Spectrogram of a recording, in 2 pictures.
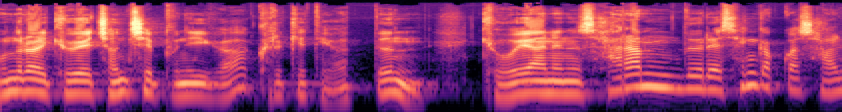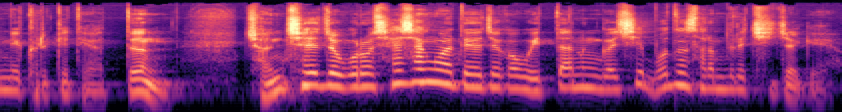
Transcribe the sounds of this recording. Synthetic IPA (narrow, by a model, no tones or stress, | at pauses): onɯɾɦaɭkjoe̞t͡ɕʌnt͡ɕʰe̞puɲiɡakɯɾʌkʰe̞dwe̞̰ʌt̚t͈ɯnkjoɦe̞anenɯnsʰaɾamdɯɾe̞sʰe̞ŋɡak̚k͈wasʰaɭmikɯɾʌkʰe̞dwe̞̰jʌ̰t̚t͈ɯnt͡ɕʌnt͡ɕʰe̞d͡ʑʌɡɯɾosʰe̞s̬ʰaŋwaded͡ʑʌɡaɡoit̚t͈anɯnɡʌɕʰimodɯnsʰaɾamdɯɾe̞t͡ɕid͡ʑʌɡe̞̰jo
